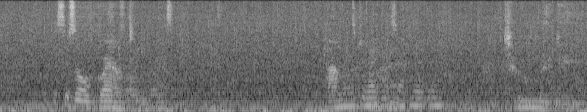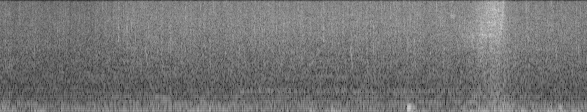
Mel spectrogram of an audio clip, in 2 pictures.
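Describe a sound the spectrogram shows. Rain pours down steadily.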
